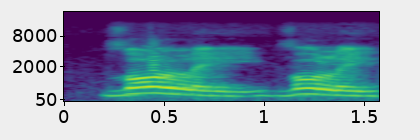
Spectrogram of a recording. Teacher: quando nós temos na mesma sílaba uma vogal e uma semivogal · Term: ditongo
